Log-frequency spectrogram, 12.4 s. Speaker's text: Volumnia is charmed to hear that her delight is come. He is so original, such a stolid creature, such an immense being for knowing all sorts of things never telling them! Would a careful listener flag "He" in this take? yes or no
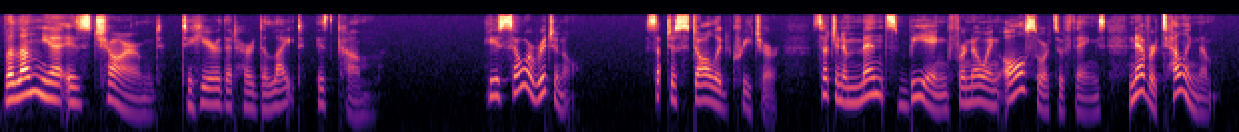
no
